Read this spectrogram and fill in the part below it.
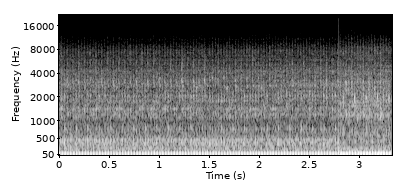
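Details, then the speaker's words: New Holland LS170 skid steer diesel idling after an oil, oil filter, fuel filter and air filter service: an even, steady idle with a smooth low rumble and no knocks or misses; it sounds healthy, with no leaks found. "Okay, we're gonna let this machine idle for a minute, and then we'll recheck the dipstick after I let it down on the blocks and get it onto level ground."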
